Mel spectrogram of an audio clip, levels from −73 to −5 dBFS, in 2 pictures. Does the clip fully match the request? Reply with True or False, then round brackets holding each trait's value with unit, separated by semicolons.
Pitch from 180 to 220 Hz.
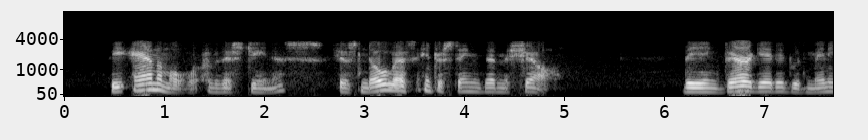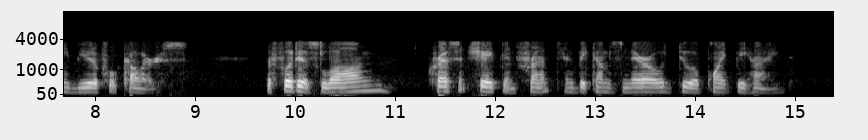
False (130 Hz)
